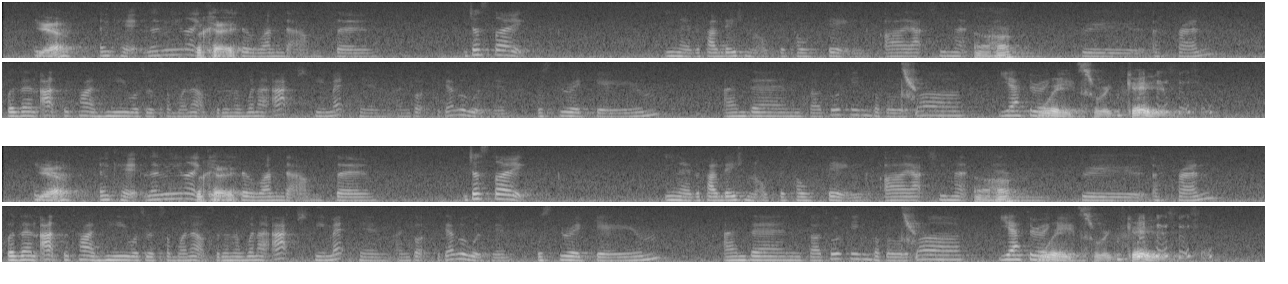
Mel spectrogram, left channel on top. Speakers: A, on the right; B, on the left.
A: Yeah.
B: yeah?
A: Okay, let me like
B: Okay.
A: give you the rundown. So, just like, f- you know, the foundation of this whole thing, I actually met
B: Uh-huh.
A: him through a friend, but then at the time he was with someone else. So then when I actually met him and got together with him was through a game, and then we started talking, blah blah
B: Th-
A: blah blah. Yeah, through
B: wait,
A: a game.
B: through a game.
A: <laughs>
